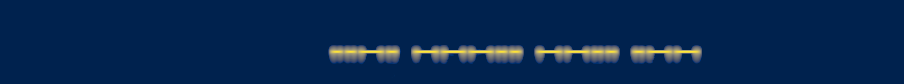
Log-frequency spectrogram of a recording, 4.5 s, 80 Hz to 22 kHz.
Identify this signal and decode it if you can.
Morse code, heard as a keyed tone, about 36 wpm, 700 Hz. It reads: F8ZW
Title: DXCC-100 Call Signs - 4 Characters - Repeated 3x - 35wpm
